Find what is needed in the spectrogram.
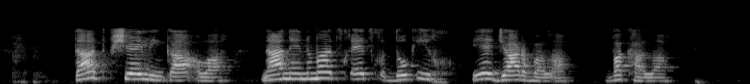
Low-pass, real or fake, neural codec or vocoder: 5.4 kHz; real; none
